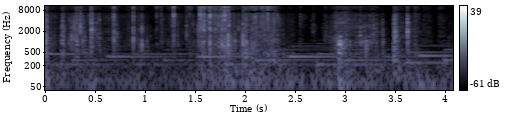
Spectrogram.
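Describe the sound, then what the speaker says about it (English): Thick accordion-fold paper is unfolded close by, making a series of soft, quiet crinkles and rustles as the folds open one after another. "Let's open up this accordion fold paper."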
